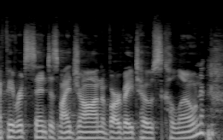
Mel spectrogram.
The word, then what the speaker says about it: Varvatos: scent is my John Varvatos cologne I learned the other day that it could actually be pronounced John Barba toss so take that take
